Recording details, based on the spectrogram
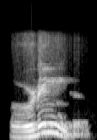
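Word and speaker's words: wring: की इंग्लिश क्या होगी रिंग तो यहां पे डब्लू साइलेंट है तो इसलिए इसको हम पढ़ेंगे रिंग स्पेलिंग रहेगी डब्लू आर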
